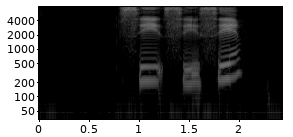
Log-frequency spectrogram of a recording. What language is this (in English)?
Norwegian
